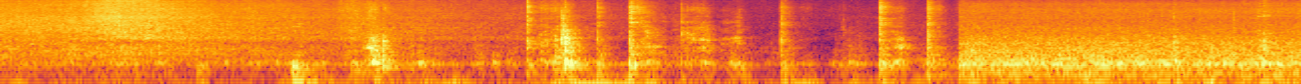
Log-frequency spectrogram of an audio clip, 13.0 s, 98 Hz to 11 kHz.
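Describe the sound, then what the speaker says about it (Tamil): Chopped banana flower simmers in a pan on a low gas flame with a little water, giving a soft, steady sizzle and hiss, broken midway by a series of sharp, close spoon-stirring scrapes and taps, then the quieter sizzle again. "ஒரு 1/2 டம்ளர் தண்ணி ஊற்றி வேக வைக்கணும்"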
